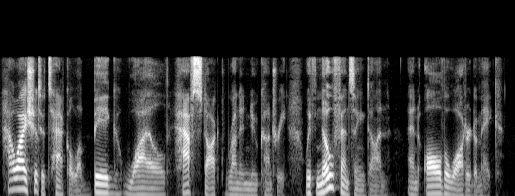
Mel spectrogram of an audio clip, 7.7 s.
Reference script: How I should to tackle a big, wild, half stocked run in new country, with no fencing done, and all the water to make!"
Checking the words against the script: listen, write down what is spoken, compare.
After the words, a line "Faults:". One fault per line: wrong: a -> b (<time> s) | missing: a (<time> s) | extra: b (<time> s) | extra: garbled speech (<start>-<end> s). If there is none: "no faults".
How I should to tackle a big, wild, half stocked run in new country, with no fencing done, and all the water to make!"
Faults:
no faults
